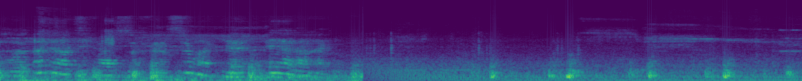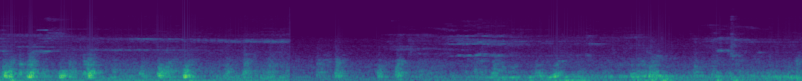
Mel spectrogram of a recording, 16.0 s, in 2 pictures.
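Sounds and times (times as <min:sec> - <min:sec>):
train rumble: 0:00.0 - 0:16.0
high wheel squeal: 0:06.5 - 0:10.9, 0:12.2 - 0:16.0.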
